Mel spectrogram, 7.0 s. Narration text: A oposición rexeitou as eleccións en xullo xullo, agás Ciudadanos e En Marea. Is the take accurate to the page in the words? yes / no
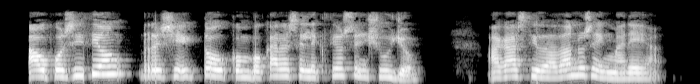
no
